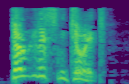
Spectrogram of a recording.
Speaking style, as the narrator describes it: Harry said harshly

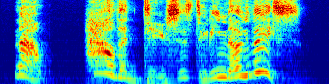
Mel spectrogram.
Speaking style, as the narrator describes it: He mutters

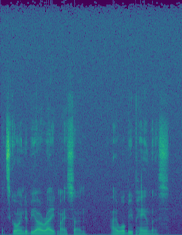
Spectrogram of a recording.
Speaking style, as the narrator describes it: said softly, letting out a tear

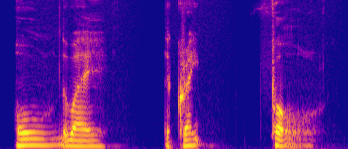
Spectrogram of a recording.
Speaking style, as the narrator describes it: muttered Rincewind

